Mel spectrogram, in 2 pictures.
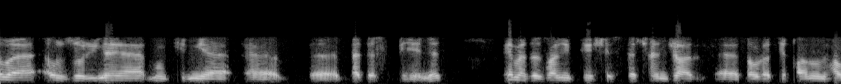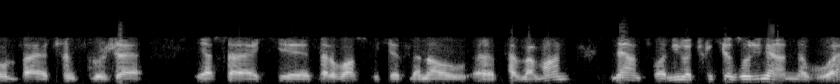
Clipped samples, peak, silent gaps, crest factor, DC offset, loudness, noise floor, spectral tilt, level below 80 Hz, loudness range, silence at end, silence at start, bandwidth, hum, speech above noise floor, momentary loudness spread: under 0.1%; -4 dBFS; none; 16 dB; under 0.1%; -20 LUFS; -58 dBFS; -5.5 dB/octave; -68 dBFS; 2 LU; 0 s; 0 s; 7.6 kHz; none; 38 dB; 7 LU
